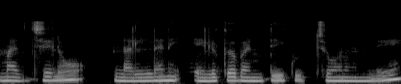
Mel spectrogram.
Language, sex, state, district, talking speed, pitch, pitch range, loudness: Telugu, female, Andhra Pradesh, Guntur, 75 wpm, 170 Hz, 160-185 Hz, -32 LUFS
